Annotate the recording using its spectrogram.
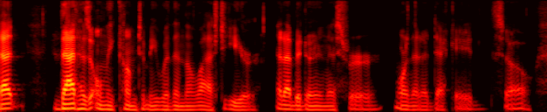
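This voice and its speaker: Vocal fry at a moderate pace with ordinary pitch variation, in a very clean recording with a silent background. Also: man. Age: 40s. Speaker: sports radio programming executive and podcast host. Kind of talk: casual chat.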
